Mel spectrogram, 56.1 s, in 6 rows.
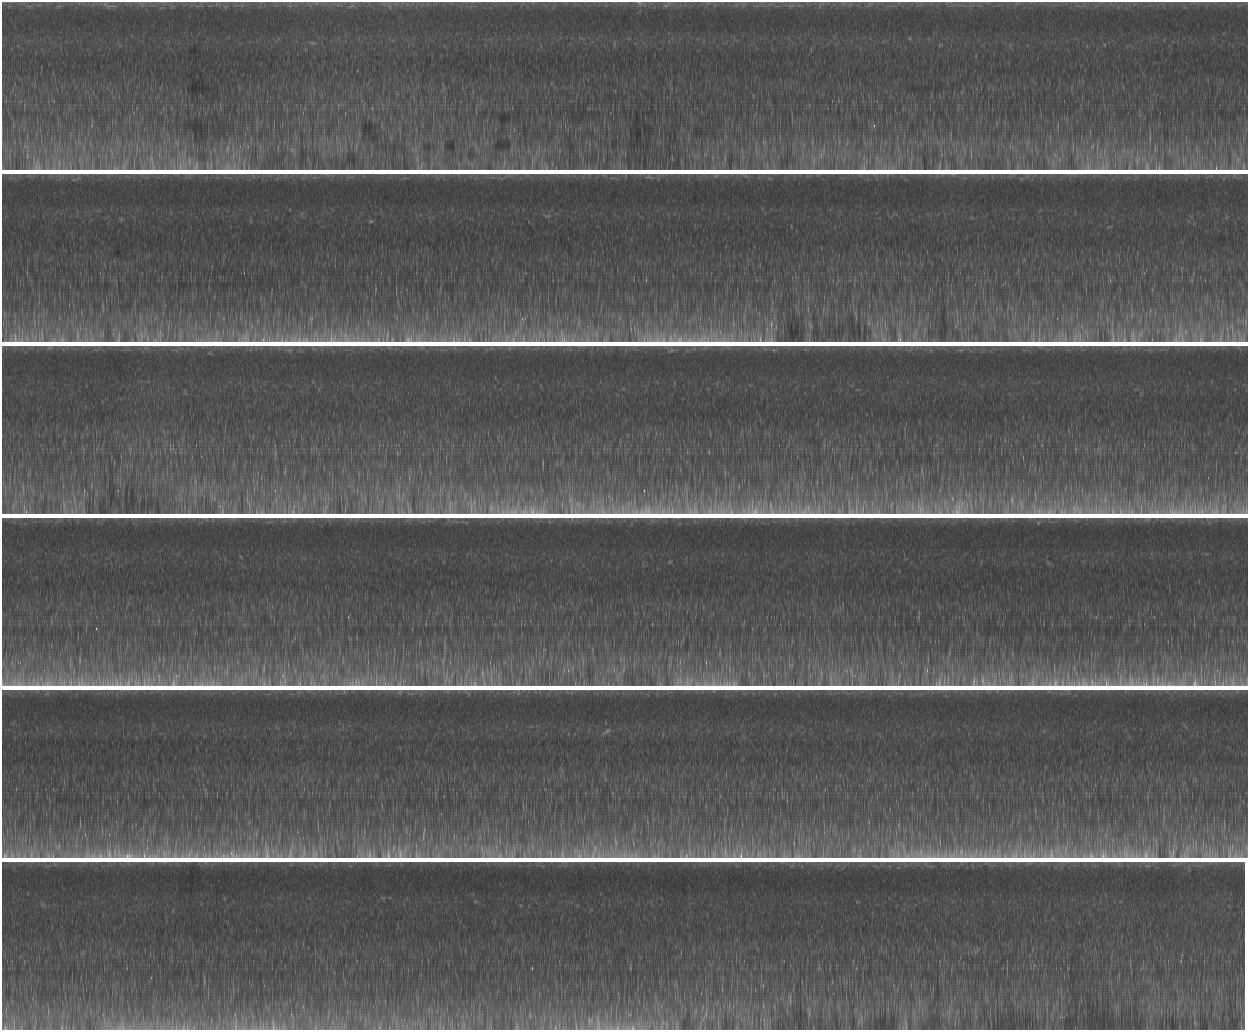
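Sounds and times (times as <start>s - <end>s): wind buffeting microphone: 0.0s - 11.2s, 15.0s - 23.0s, 29.8s - 35.8s, 51.6s - 56.0s
heavy rain pouring: 0.0s - 56.0s.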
